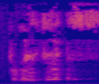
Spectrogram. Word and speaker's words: Prometheus: But, going back to the trailer thing, I then saw the full trailer for, this is where I'm going to embarrass myself, Prometheus. – Yep. – Is that the right pronunciation? – That's it.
